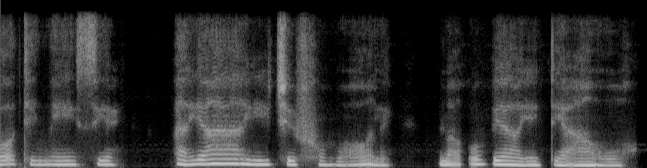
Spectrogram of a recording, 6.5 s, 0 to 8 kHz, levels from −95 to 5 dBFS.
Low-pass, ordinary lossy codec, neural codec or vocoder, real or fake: 7.2 kHz; none; codec, 16 kHz in and 24 kHz out, 0.6 kbps, FocalCodec, streaming, 2048 codes; fake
